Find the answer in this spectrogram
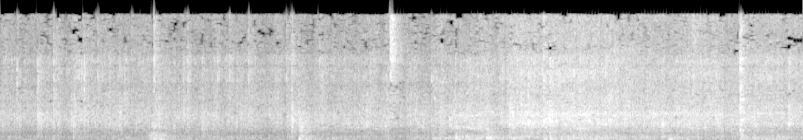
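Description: Mixed chopped vegetables sizzling in oil in a kadai, with a spatula clicking and scraping against the pan as they are stirred. The sizzle grows louder about four seconds in, once the stirring starts.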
